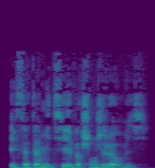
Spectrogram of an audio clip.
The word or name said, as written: vies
